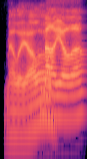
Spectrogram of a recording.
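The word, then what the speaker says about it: Malleolo: Austin, how do you pronounce his last name? Maliolo.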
